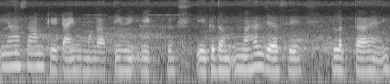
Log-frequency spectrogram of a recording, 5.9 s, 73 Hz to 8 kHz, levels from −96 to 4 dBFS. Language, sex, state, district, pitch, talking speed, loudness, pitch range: Hindi, female, Uttar Pradesh, Lucknow, 160 Hz, 135 wpm, -17 LUFS, 155-170 Hz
